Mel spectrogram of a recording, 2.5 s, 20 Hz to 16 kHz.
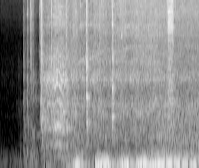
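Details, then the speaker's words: Truck with 11.8 V battery started using a BD20 5000A jump starter after clicking: short crank, catches first try and settles to steady idle; normal start, no hesitation. "Boom, right on the money. No hesitation whatsoever. I love it."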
